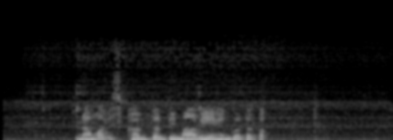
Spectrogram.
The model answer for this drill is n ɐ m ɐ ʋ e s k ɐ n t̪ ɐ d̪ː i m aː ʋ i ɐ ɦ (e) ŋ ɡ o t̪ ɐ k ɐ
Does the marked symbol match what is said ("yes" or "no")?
yes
